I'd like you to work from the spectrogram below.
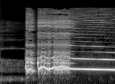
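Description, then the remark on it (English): A rooster crows once, loud, with a short broken opening followed by a long sustained held note that cuts off sharply, heard alone with no talking. “All right, concrete pump and rooster solo. Go, …, you're on.”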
